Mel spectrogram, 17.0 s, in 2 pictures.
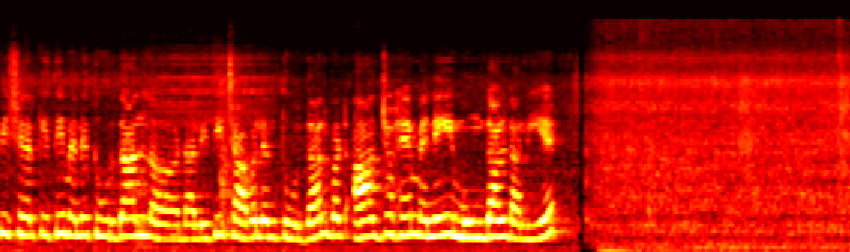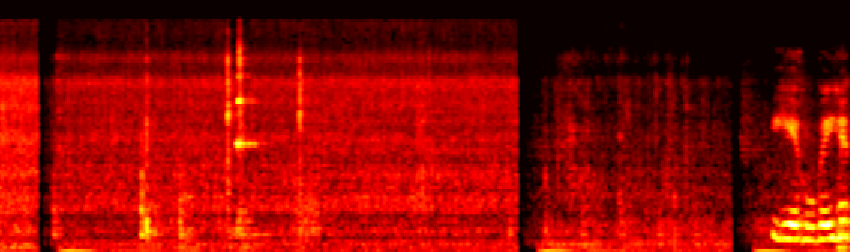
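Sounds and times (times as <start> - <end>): masala sizzling in a pan: 0.0 - 15.9
metal spoon clinking on pan: 10.8 - 11.6.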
